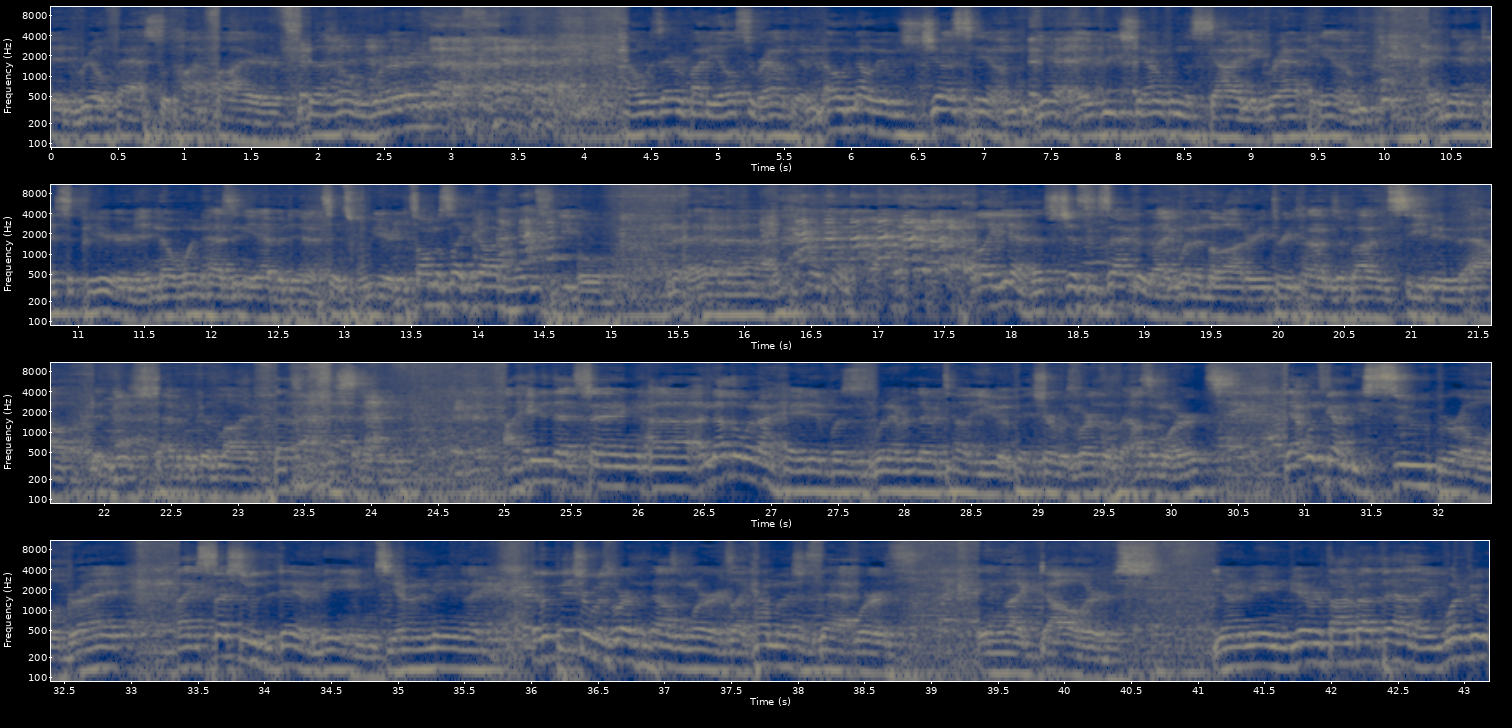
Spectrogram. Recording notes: Live from Genuine Joe's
